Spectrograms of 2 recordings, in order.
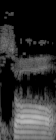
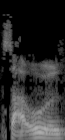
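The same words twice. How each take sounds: First: The name is pronounced the English way. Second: The name is pronounced the Hebrew way.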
